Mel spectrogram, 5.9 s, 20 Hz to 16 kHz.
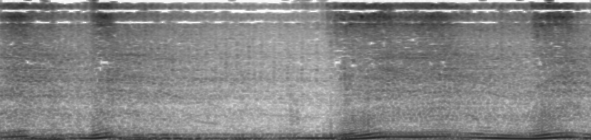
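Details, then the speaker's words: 1972 Datsun 240Z warm, choke now fully off after being left slightly pulled, which floods a hot engine: revs up and settles into smooth, even swells with a clean, steady note, no misfire or stumble; sounds much better. "cuando un coche está caliente el aire hay que retirarlo por completo, si no se ahoga. Entonces bueno, ahora está en su posición buena y se escucha bastante mejor."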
